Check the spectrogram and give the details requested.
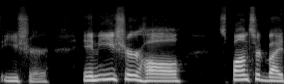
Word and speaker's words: Esher: I was saying Escher, but it's pronounced Esher.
